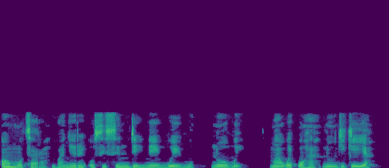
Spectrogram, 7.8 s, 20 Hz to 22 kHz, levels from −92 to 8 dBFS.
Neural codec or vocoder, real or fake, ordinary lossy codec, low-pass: none; real; MP3, 64 kbps; 7.2 kHz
